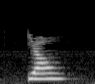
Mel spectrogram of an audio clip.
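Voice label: "邀", Mandarin Chinese; hsk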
